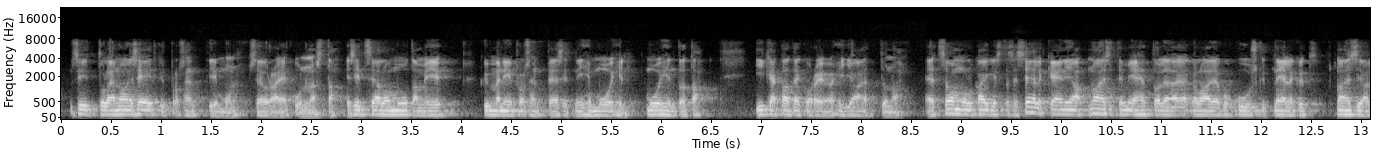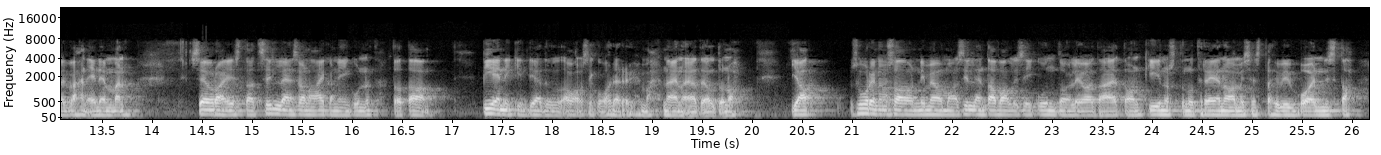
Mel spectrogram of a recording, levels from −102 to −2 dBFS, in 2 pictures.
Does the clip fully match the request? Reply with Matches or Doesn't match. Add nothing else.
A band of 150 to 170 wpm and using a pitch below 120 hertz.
Matches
